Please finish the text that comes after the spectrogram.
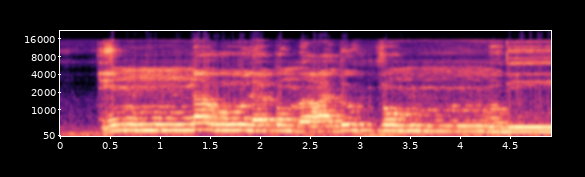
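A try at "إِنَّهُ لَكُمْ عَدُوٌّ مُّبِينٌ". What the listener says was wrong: दूसरा अदुव्वुम, गलत। देखो ना, आपके ऊपर के दांत होंठों से टकरा रहे हैं तो इसलिए अदुव्वुन हो रहा है, ये अदुव्वुन नहीं है, अदुव्वुम। अदुव्वुम, वाव में होंठ गोल होते हैं।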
